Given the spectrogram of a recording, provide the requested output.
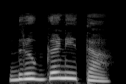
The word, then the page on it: ದೃಗ್ಗಣಿತ: dřggaṇita; Kannada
